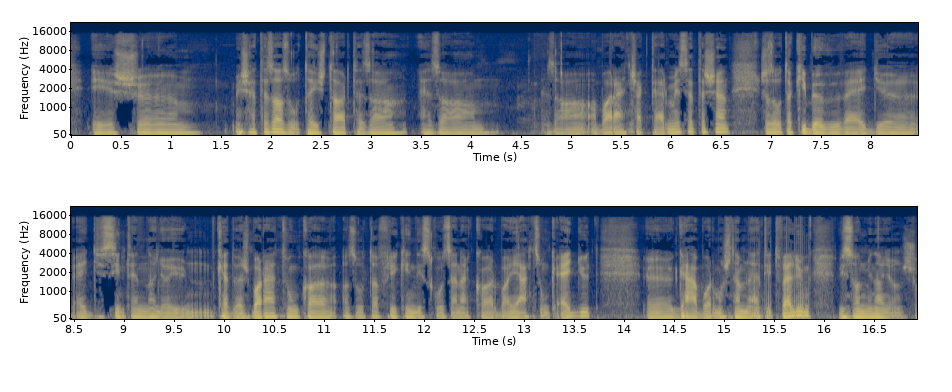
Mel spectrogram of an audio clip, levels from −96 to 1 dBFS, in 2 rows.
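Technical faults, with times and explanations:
15.25–16.01 s, block size mismatch (truncated): after "most nem", block ends are dropped, causing a 50 Hz buzz and speech running 1.07 times fast with its timbre kept.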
